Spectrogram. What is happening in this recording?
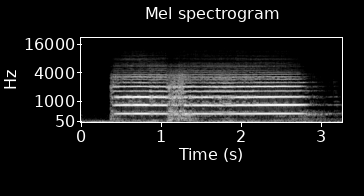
Cello - G#4 - bad-richness
Part of the Good-sounds dataset of monophonic instrumental sounds.
instrument::cello
note::G#
octave::4
midi note::56
good-sounds-id::4569
Intentionally played as an example of bad-richness
cello, good-sounds, Gsharp4, multisample, neumann-U87, single-note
